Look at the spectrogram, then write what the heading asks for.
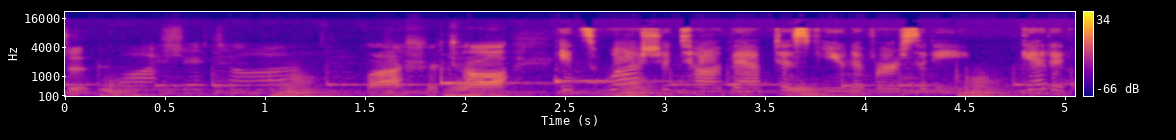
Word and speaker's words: Ouachita: for wasita Baptist University back in Texas everybody pronounces it Witchita but really it's was was how would you pronounce it was it'sah Baptist University get it right it's was people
